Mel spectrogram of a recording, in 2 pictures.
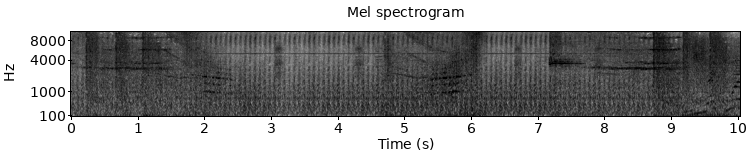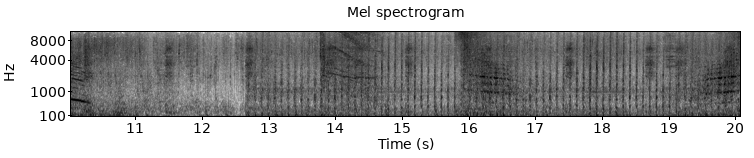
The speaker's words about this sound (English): Tanks. Planes. Helicopters. Just helicopters. What? Stop their shooting at us.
